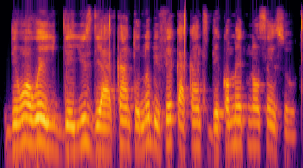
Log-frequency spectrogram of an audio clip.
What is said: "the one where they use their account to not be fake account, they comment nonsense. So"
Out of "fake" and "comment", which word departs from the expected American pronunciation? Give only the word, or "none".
comment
